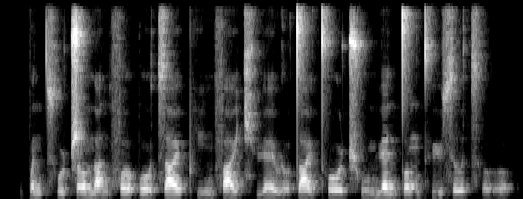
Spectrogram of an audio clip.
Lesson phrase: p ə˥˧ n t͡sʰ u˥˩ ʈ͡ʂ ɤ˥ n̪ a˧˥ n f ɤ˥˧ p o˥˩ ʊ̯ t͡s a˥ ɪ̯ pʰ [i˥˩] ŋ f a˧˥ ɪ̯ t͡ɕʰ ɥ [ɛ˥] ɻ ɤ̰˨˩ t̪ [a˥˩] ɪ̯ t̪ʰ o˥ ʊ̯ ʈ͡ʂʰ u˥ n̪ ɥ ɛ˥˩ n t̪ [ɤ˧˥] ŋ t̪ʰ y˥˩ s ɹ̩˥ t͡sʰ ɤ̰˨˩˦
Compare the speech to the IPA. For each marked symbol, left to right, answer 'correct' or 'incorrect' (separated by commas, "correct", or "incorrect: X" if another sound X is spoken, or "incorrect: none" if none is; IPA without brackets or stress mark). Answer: incorrect: i˧˥, incorrect: ɛ˧˥, correct, incorrect: ɤ˥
